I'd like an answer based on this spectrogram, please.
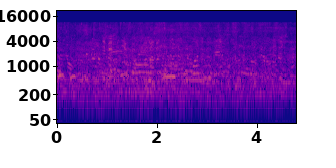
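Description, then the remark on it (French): A large crowd gathered outdoors in front of the château de Benat chatters, many overlapping voices forming a steady, dense babble with no single speaker standing out, holding at an even level throughout. “Il y avait une foule rassemblée devant le château.”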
